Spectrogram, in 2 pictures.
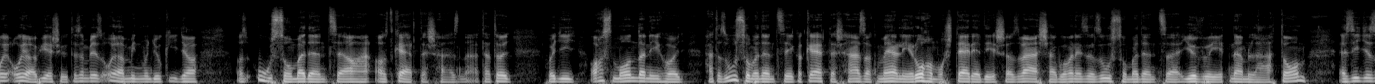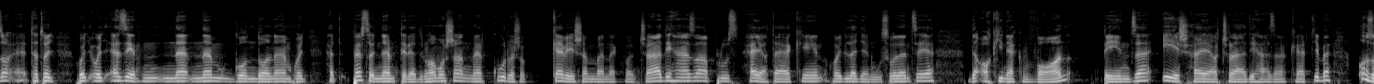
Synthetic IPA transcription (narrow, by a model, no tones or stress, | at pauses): ʔojɒnɦyjɛʃeːɡyt̪ːɛsɛmɦoɟɛzo̞̰jɒmːint̪mo̞ɲɟukiːɟɒː | zuːsoːmɛd̪ɛnt̪sɛɒɦaʔɒkɛrt̪ɛʃhaːzna̰ːlt̪ɛːt̪ho̞ɟ | ho̞ɟiːɟɒst̪mo̞nd̪ɒniɦo̞ɟ | hat̪ɒzuːsoːmɛd̪ɛnt̪sɛkɒkɛrt̪ɛʃhaːzɒkmɛlːeːro̞ɦɒmo̞ʃt̪ɛrjɛd̪eːʃɛɒzvaːlʃaːɡ̚bɒvɒnɛzɛlɒzuːsoːmɛd̪ɛnt̪sɛjøvøːjeːt̪nɛmlaːt̪o̞mɛziːɟɛzoɛt̪aːt̪ho̞ɟ | ho̞ɟho̞ɟɛzeːrt̪nɛmnɛmɡo̞nd̪o̞lnaːmɦo̞ɟhat̪pɛrsɛhonɛmt̪eːɾjɛd̪ro̞ɦɒmo̞ʃɒnmɛrt̪̚kurvɒʃo̞kːɛveːʃɛmbɛnːɛkʋɒnt͡ʃɒlaːd̪iɦaːzɒplushɛjɒt̪ɛlkeːnho̞ɟlɛɟɛnuːsoːmɛd̪ɛnt̪sɛjɛ | d̪ɛʔɒkinɛkvɒn | peːnzɛeːʃhɛjɛɒt͡ʃɒlaːd̪iɦaːzaːnɒkɛrceːbɛɒz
